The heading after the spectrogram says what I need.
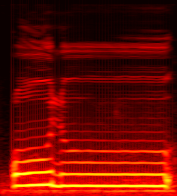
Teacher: قاف کو موٹا پڑھیں، لو کو کھینچا کیونکہ چھوٹی مد آ رہی ہے، 3 الف کے برابر کھینچنا.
